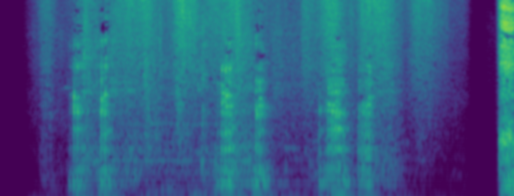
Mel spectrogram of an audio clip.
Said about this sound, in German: Das ist das Schwein.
